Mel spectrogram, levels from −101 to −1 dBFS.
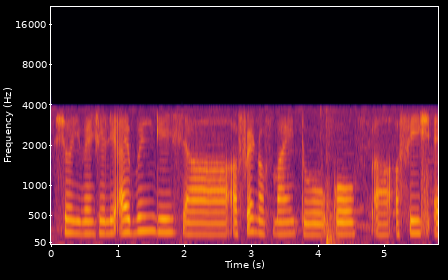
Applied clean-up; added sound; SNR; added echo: none; Squeak; 16 dB; none.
